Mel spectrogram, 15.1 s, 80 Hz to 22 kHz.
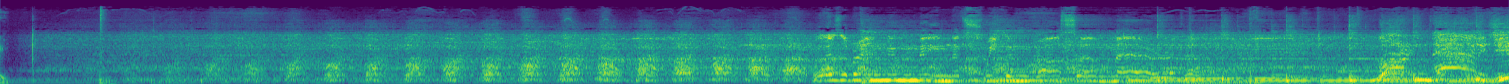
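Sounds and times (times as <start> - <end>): crowd chanting on a record: 1.6 - 12.5, 13.6 - 15.0.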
